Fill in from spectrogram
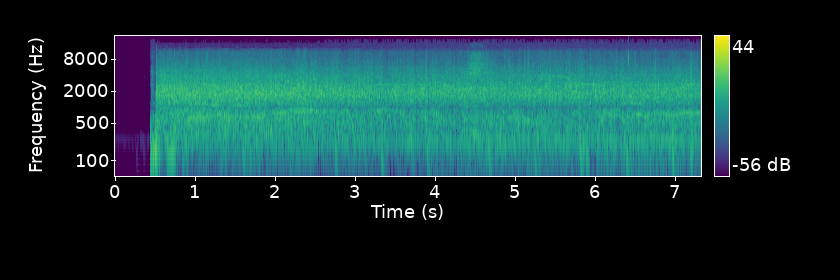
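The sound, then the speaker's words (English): A crowd breaks into loud applause that starts abruptly and keeps up at a steady, dense roar of clapping through to the end, with no voices standing out. “Which one is the applause?”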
